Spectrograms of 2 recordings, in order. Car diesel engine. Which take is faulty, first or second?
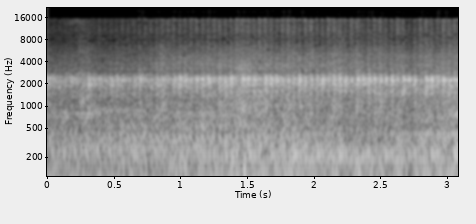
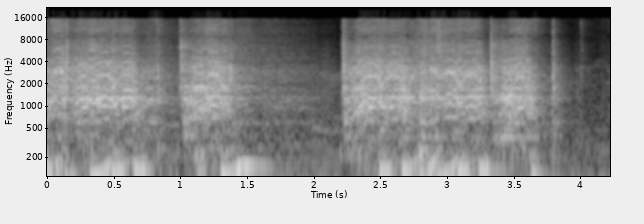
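second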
